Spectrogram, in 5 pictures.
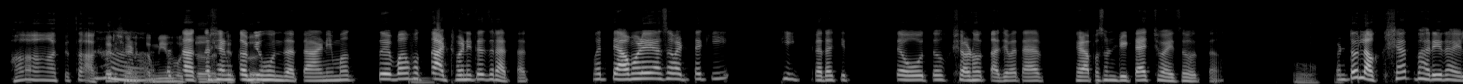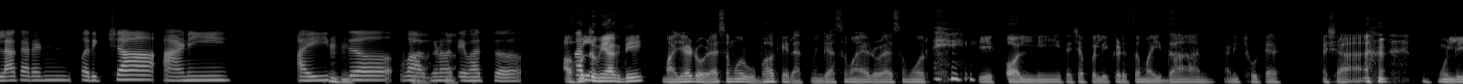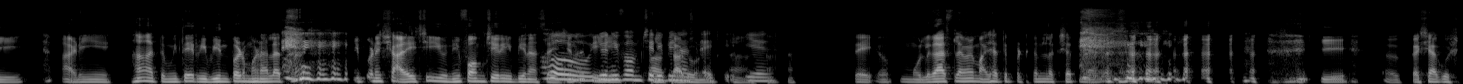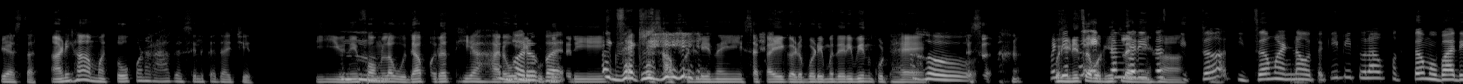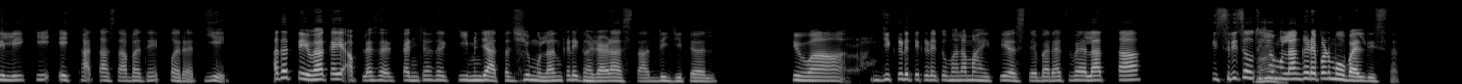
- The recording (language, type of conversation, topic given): Marathi, podcast, लहानपणी तू कोणत्या खेळात सर्वात जास्त गुंतायचास?
- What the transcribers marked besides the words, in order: in English: "डिटॅच"; tapping; chuckle; laughing while speaking: "अशा"; laugh; in English: "युनिफॉर्मची"; laughing while speaking: "हो"; in English: "युनिफॉर्मची"; in English: "येस"; laugh; other background noise; laugh; in English: "युनिफॉर्मला"; laughing while speaking: "बरोबर. एक्झॅक्टली"; in English: "एक्झॅक्टली"; joyful: "हो"; laughing while speaking: "असं"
